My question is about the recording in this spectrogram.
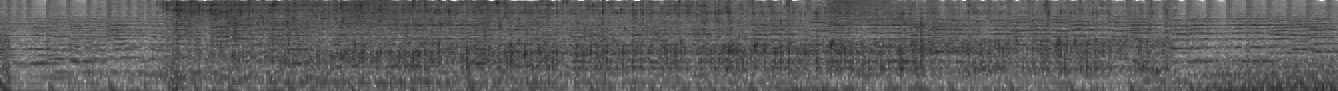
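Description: Water from a refrigerator door dispenser running in a stream into a plastic shaker cup. It starts about a second in and stops near the end, over background music.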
